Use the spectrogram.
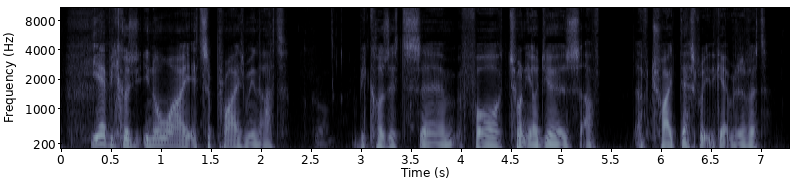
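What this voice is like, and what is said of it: Fast Northeast English accent. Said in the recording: “People have been enjoying the northeast tone that you've got ... I tend to talk very quickly and... sort of mumble a little bit”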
